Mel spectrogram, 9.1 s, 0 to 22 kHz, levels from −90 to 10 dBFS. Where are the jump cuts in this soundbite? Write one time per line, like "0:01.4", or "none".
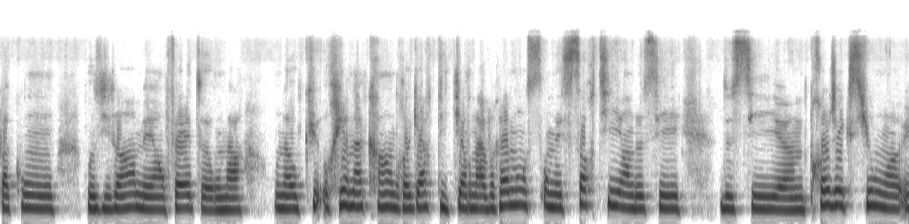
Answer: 0:04.7

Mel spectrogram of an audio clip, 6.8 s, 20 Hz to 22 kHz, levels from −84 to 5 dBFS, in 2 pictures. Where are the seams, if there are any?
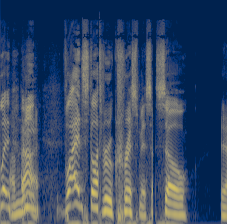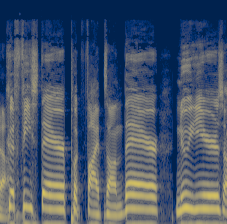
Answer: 0:01.5
0:02.3
0:03.6
0:05.0

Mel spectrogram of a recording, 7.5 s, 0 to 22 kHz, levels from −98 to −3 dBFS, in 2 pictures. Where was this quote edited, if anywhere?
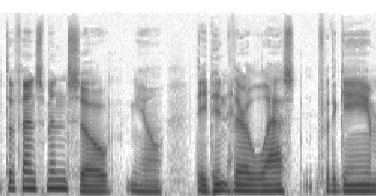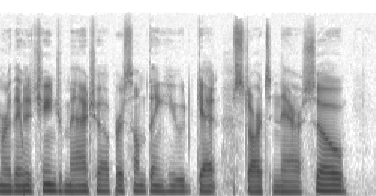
0:01.2
0:02.3
0:03.2
0:04.0
0:06.1
0:06.5

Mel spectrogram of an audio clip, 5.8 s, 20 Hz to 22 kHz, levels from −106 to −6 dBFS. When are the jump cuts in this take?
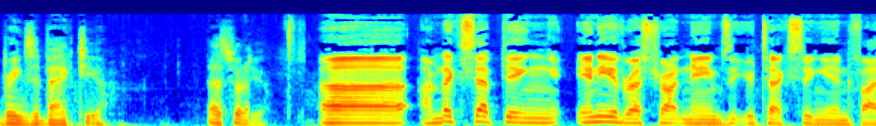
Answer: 0:01.6
0:02.0
0:02.9
0:04.1

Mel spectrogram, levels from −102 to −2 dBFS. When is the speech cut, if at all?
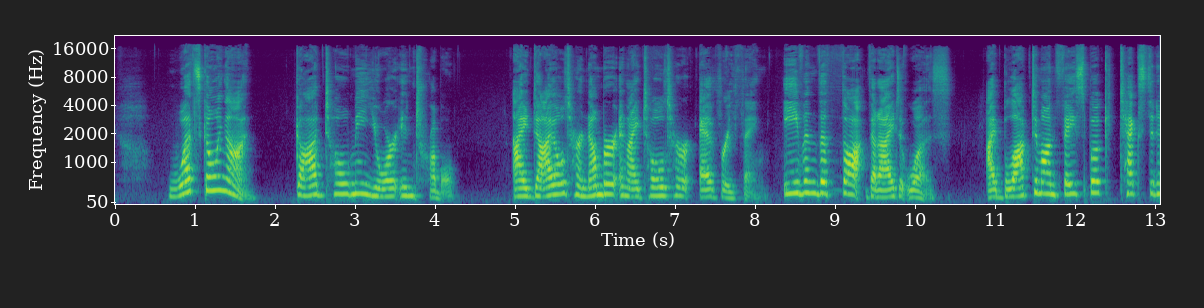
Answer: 0:08.3
0:09.8

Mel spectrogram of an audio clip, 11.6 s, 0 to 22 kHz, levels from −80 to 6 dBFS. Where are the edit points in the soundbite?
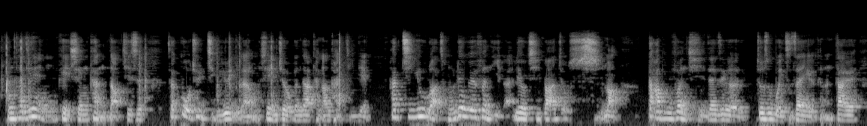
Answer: none

